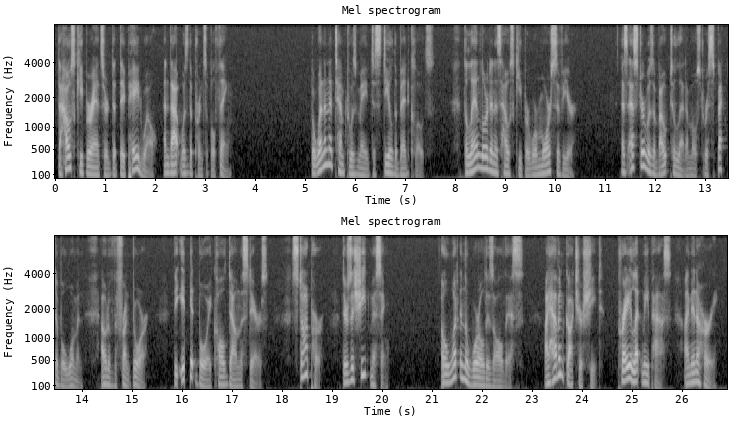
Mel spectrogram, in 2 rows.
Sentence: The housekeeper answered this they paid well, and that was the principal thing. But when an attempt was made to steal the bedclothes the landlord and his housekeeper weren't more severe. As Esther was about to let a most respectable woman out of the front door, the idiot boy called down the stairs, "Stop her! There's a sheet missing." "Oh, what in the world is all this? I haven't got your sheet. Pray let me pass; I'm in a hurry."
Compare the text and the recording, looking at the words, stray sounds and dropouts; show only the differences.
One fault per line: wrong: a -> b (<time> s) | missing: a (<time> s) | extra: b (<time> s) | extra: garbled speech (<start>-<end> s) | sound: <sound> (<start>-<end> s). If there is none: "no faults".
wrong: this -> that (1.1 s)
wrong: weren't -> were (9.5 s)
sound: dropout (16.0-16.2 s)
